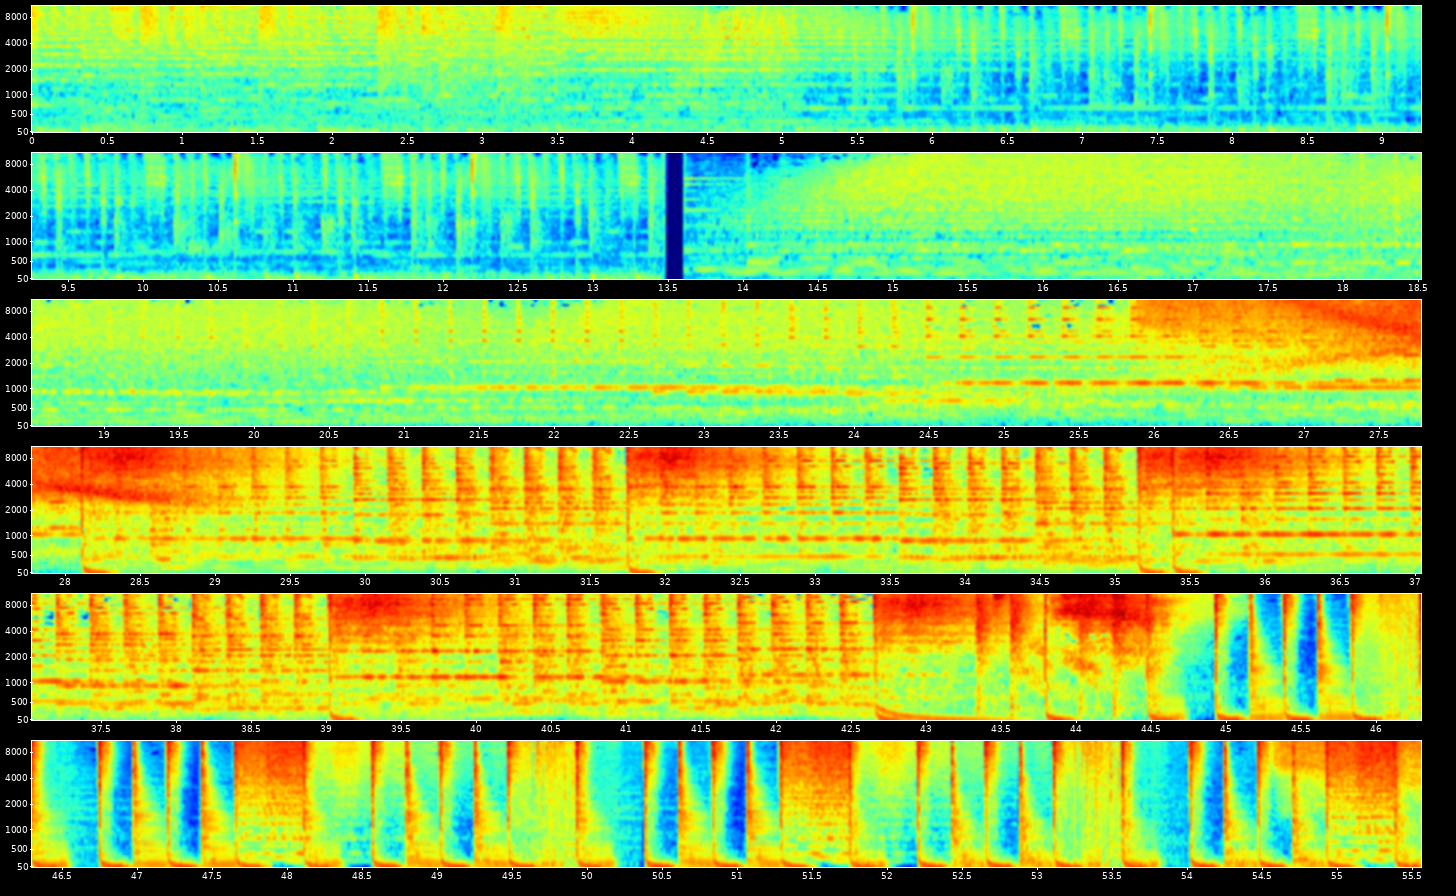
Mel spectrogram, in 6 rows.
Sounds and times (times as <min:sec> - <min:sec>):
Music: 0:00.0 - 0:55.5.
